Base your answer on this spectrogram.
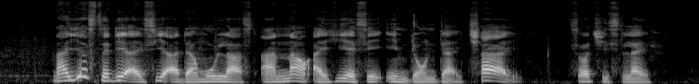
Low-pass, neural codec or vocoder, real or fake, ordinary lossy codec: none; none; real; none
